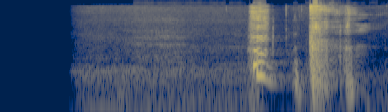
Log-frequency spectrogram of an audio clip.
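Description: A short quiet inhalation, then a sharp explosive burst with a trailing second puff: a single sneeze.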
